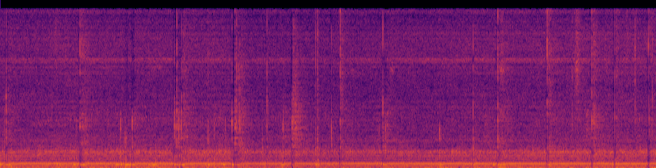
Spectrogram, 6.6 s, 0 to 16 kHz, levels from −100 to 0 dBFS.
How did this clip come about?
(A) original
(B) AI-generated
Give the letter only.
B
